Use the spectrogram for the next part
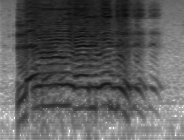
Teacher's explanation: It is لم يلد in which on dal qalqalah is made.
